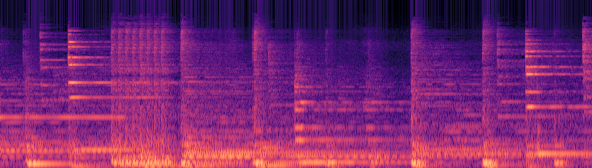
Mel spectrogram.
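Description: Live band music: a Nord electric keyboard playing sustained chords and a melody over a steady drum beat.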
